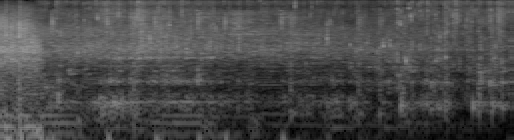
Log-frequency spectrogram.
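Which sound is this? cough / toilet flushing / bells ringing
toilet flushing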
